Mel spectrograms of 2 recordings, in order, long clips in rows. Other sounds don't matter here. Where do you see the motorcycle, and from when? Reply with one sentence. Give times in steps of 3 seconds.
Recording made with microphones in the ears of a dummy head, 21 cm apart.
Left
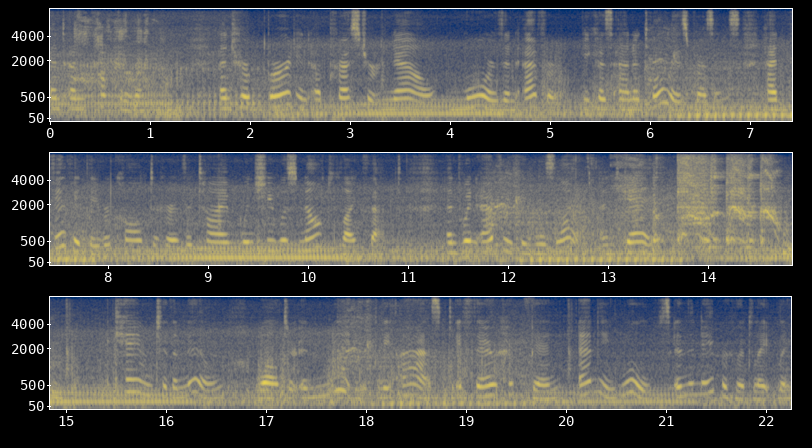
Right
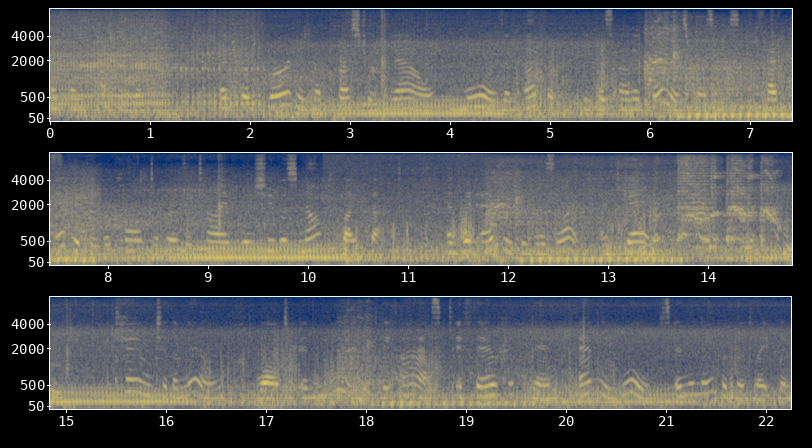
In this clip you hear the motorcycle on the right from 0 s, in the centre from 9 s and on the left from 12 s.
